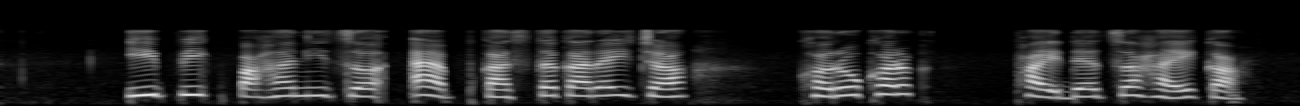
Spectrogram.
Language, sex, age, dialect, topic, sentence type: Marathi, female, 18-24, Varhadi, agriculture, question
